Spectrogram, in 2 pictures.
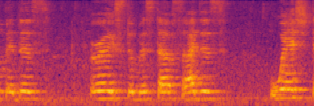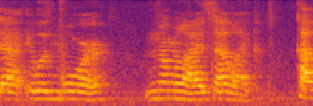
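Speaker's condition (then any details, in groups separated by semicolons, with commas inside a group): Cerebral palsy; scoliosis, spine and leg surgery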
